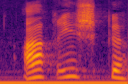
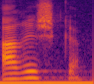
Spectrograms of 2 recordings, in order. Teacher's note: Соңғы сөздің басы дауысты дыбыстан басталып тұрғандықтан бірінші сөздің соңындағы қ дыбысы ға айналады, ұяңданады. Ақ ешкі. Мұнда дауыстылар дауыстың қатысы жағынан дауыссыздарды игеріп тұр.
